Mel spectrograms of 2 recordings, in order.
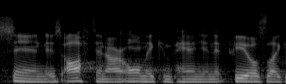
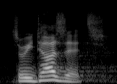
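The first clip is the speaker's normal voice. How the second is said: normal talking voice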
